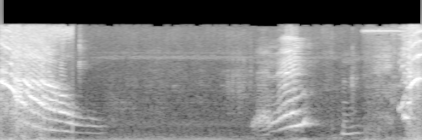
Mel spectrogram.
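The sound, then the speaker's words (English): A voice imitates the meow of the blue cat from the Bob the Builder video, giving two drawn-out, wavering meows with a quiet pause between them, followed by a brief bit of vocal sound at the end. “Oh, are you saying blue puss meow?”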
